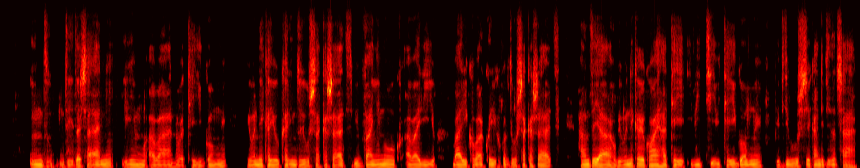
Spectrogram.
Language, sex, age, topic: Rundi, male, 18-24, education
